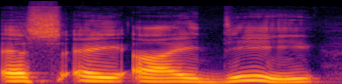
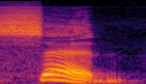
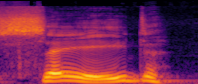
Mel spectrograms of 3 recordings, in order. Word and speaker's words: said: spelling family you have s-a-i-d which is pronounced said it rhymes with red there is no such word as said it's said and in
